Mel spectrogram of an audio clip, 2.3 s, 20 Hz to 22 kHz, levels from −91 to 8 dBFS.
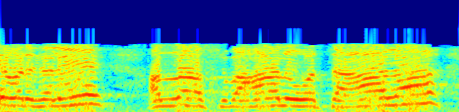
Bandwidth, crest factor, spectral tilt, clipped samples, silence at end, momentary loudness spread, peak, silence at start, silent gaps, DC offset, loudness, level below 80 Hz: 8 kHz; 10 dB; -6 dB/octave; 0.3%; 0 s; 3 LU; 0 dBFS; 0 s; none; under 0.1%; -9 LUFS; -32 dBFS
